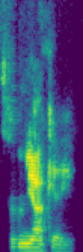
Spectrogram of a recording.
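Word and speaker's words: saṁjñake: Samjnake, I think it's called Gyake, just like Yaga, like JN is pronounced Gya, like Samyake. Samyake, thank you.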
